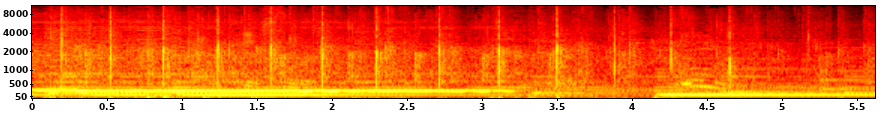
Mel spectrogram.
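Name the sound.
audience applauding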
